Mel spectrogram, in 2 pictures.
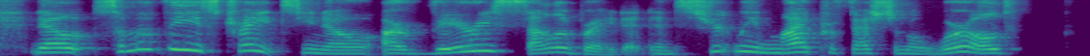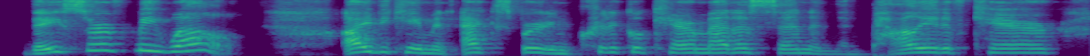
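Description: In a Canadian accent, a woman talks at a moderate pace against a quiet background. Her fairly high pitch swings very widely. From Canada. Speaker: empowerment coach. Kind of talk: interview.

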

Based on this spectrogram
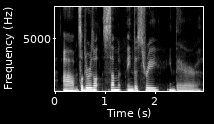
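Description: A woman's fairly low, dark, mellow voice with a Portuguese accent, fairly even intonation and a fairly slow pace, dry and close with no echo. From Brazil, Campinas (São Paulo state). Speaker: artist and painting instructor. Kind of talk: casual interview. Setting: artist's studio.

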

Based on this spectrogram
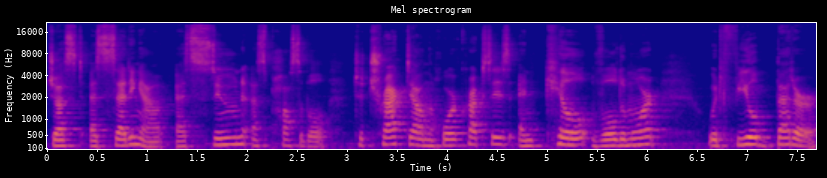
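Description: A natural voice reading aloud

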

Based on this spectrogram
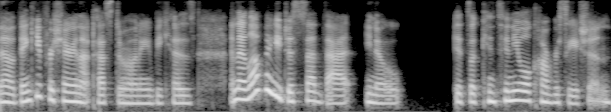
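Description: A woman with a plain, everyday voice talks at a fairly quick pace and medium pitch with ordinary pitch variation, the sound dry and close with no echo against a quiet background. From Maryland, US. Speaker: podcast host and prophetic listening teacher. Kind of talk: casual interview chat. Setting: call.

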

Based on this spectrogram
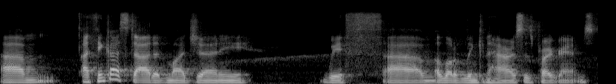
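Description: A man with an Australian accent and a very deep, low pitch, in a very clean recording with a silent background. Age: 30s. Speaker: dentist. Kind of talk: casual interview chat.

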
